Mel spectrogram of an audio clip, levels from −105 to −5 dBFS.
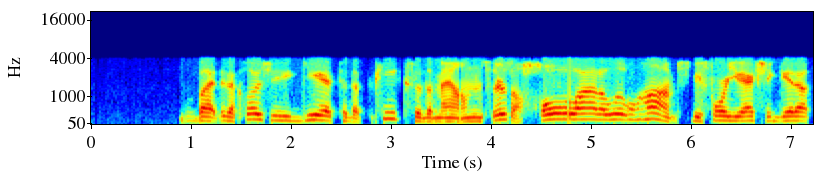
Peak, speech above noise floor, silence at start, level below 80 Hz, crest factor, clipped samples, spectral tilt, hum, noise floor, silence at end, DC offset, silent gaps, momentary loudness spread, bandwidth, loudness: -4 dBFS; 56 dB; 0.9 s; -56 dBFS; 16 dB; under 0.1%; -4 dB/octave; none; -75 dBFS; 0.05 s; under 0.1%; none; 10 LU; 4.3 kHz; -19 LUFS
